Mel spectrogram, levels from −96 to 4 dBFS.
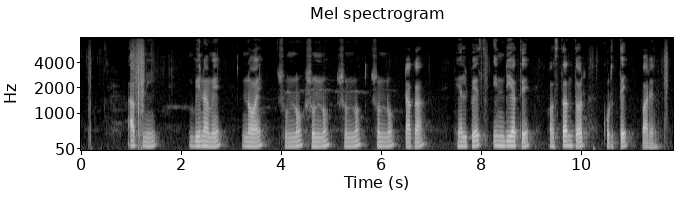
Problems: background sounds at intervals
